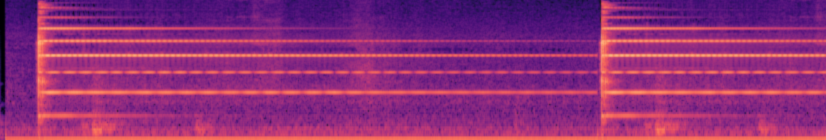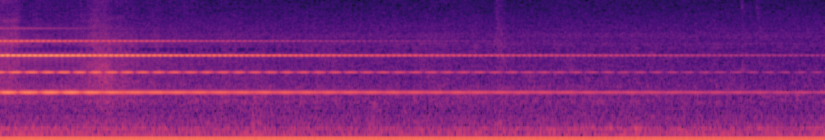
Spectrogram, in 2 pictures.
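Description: A meditation bell struck twice, about seven seconds apart; each stroke starts sharply, rings with several clear high tones, and fades away slowly.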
